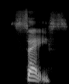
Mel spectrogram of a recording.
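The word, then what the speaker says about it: seis: 6 is next, which is say s e i s. That's right. And it's pronounced just like you would say Simon says in English.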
